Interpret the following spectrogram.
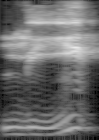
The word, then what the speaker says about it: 骊: actually in Chinese that's Le and I probably just mispronounce it at Le but I check the dictionary it's Lee actually um so besides the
